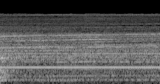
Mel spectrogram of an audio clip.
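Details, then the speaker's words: Sperry C-5 direction indicator gyro (1949 design), 3-phase 115 V AC 400 Hz, spinning up in corrected direction: steady high whirring hum, clean even tones, no rubbing or grinding; healthy. "Maybe a little bit better. It Sounds much better. It should take 2 minutes, but we're not that patient."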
